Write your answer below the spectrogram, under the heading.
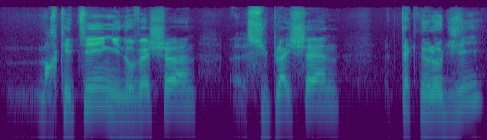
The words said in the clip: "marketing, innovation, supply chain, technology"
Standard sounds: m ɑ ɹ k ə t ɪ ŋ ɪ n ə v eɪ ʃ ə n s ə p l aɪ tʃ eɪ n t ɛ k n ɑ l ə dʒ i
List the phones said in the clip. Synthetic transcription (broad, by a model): m ɑ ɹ k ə t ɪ ŋ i n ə v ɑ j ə n s ə p l aɪ ʃ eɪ n t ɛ k n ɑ l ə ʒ i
